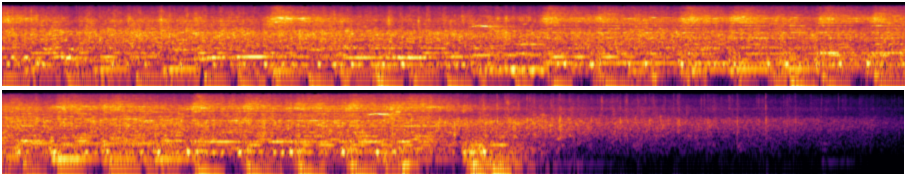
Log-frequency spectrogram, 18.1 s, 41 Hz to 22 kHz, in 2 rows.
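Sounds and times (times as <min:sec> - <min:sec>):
orchestra playing: 0:00.0 - 0:14.6
audience applause: 0:00.0 - 0:18.0.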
